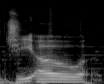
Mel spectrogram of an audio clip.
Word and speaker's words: Godot: Yeah, it's Godot. Technically, that's why I kind of knew what you're talking about, because you spell it the way it sounds.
